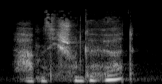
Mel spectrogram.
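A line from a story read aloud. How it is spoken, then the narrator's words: Barely audible whisper. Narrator (German): flüsterte sie kaum hörbar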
